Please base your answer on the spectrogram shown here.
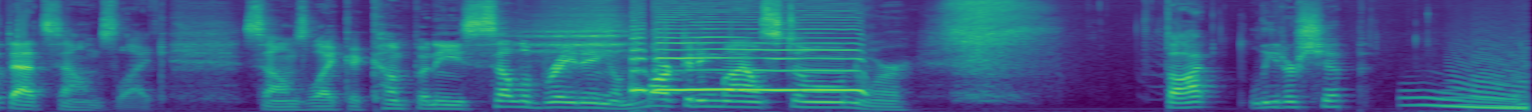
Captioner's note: shudder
